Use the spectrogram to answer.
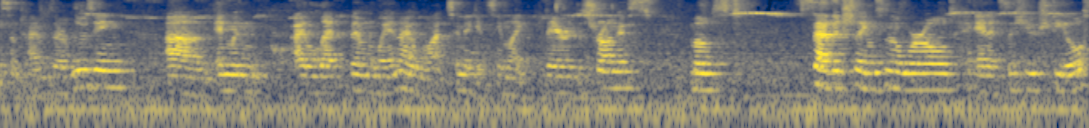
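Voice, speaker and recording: A woman training her dog, talking through play etiquette with a stuffy cold voice and plenty of fillers. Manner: relaxed explaining with fillers, high-pitched praise to the dog. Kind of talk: instructional dog training demo. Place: training space with a dog present. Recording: echoey, mic far off, background noise.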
